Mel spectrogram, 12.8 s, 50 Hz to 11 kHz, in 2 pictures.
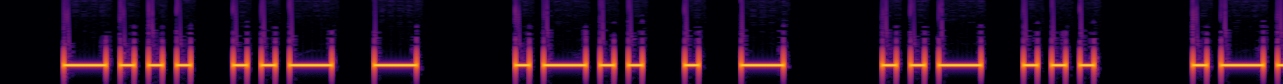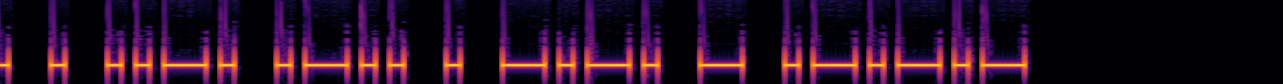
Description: Morse code, heard as a keyed tone, about 17 wpm, 700 Hz. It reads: BUT LET US REFLECT.
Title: Sentences from Top 1500 Words 17wpm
